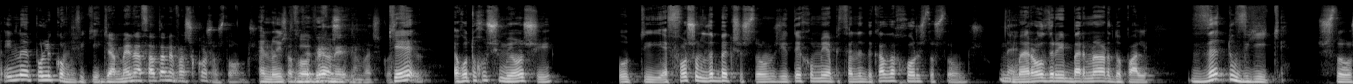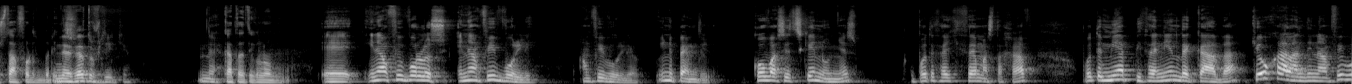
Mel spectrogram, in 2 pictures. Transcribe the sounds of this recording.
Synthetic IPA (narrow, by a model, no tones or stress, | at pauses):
ine̞po̞liko̞ɱviciʝɐme̞nɐθɐit̪ɐnevɐsi̥ko̞sost̪onseno̞itɐeot̪eesniɐnvɐsi̥koe̞ | eɣo̞t̪oxo̞simio̞si | o̞t̪ie̞fo̞so̞nðembe̞ksest̪o̞nzʝɐt̪iexomiɐpi̥θɐnid̪ekɐðɐxo̞ɾist̪ost̪o̞̰ns | nemeɾo̞ðɾibe̞ɾnɐɾd̪o̞pɐli | ðe̞nt̪uvʝice̞̥ | st̪ost̪ɐfoɾd̪bɾḭneðet̪uvʝice | nekɐt̪ɐt̪iɣno̞mimu | eineɐɱfivo̞lo̞sineɐɱfivo̞li | ɐɱfivo̞lḭine̞pemd̪il | ko̞vɐsit̪isce̞nuɲes | o̞po̞t̪eθɐeçi̥θe̞mɐst̪ɐxɐf | opo̞t̪e̞mɲɐpiθɐnienðe̞kɐðɐceo̞xɐlɐnd̪ineɐɱfivo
